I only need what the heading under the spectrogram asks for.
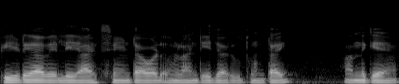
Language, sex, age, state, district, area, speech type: Telugu, male, 18-30, Telangana, Nirmal, rural, spontaneous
